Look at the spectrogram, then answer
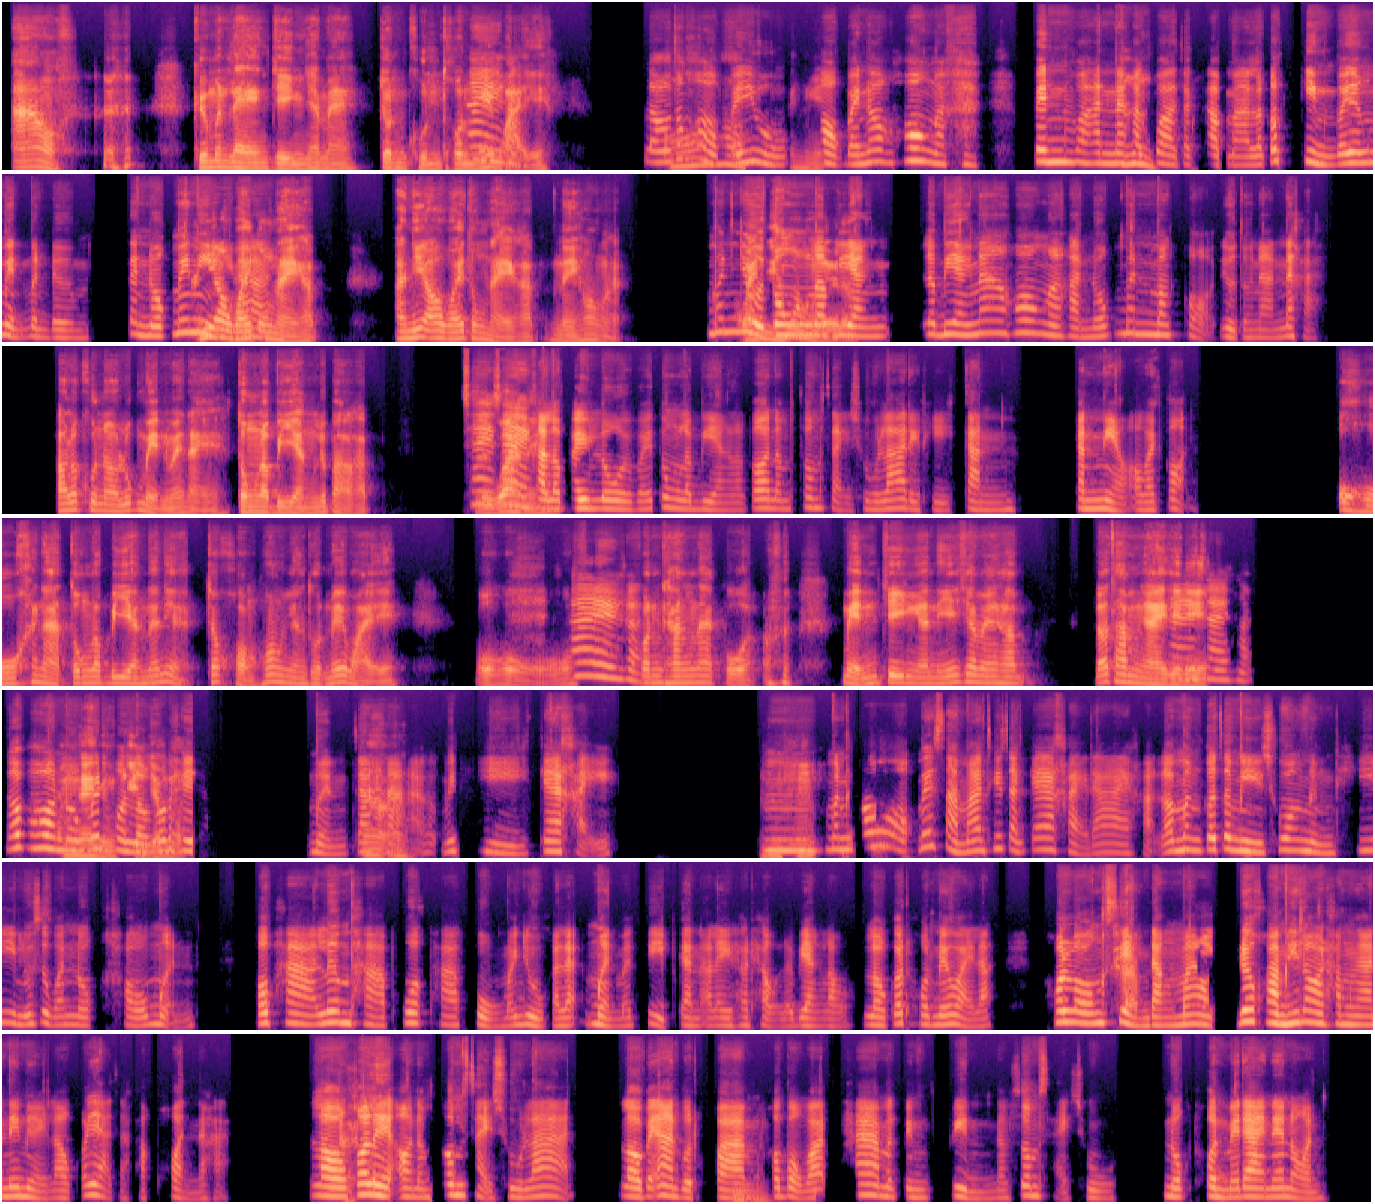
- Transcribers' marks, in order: chuckle; surprised: "โอ้โฮ ! ขนาดตรงระเบียงนะเนี่ย"; chuckle
- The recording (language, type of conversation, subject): Thai, podcast, เสียงนกหรือเสียงลมส่งผลต่ออารมณ์ของคุณอย่างไร?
